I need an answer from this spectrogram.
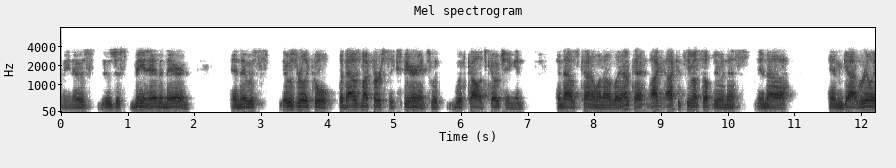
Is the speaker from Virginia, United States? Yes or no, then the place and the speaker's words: no; Huntsville, Alabama, United States; And I was lucky that Number one, I grew up in Huntsville.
